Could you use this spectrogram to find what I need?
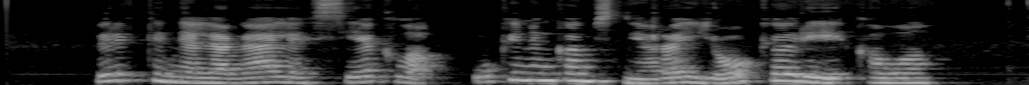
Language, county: Lithuanian, Šiauliai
